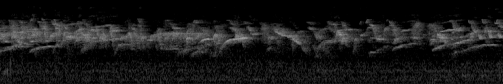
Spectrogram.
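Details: Seven-month-old common linnet × canary hybrids, kept caged among major goldfinches and other goldfinches, sing a dense, continuous twittering of high, quick warbles and short rising notes without pause.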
